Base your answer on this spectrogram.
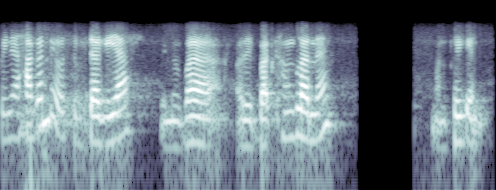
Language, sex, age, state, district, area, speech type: Bodo, female, 60+, Assam, Chirang, rural, conversation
